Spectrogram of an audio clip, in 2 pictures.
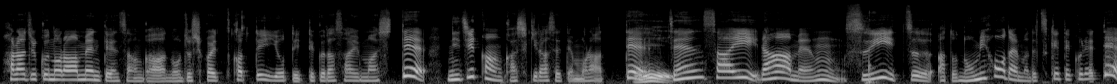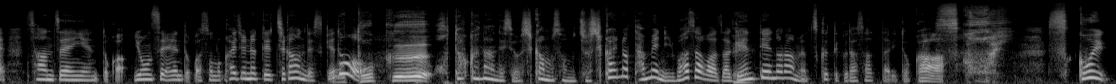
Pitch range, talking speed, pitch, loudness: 180-265 Hz, 375 characters per minute, 220 Hz, -26 LUFS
